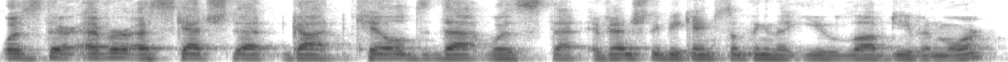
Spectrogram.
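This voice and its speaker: A man's voice: medium pitch, flat delivery, a little fast. Rambling male interviewer on a video call. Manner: rambling, self-correcting questions. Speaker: interviewer host. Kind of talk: casual interview questions.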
